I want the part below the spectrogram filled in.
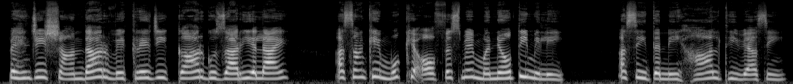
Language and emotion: Sindhi, happy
